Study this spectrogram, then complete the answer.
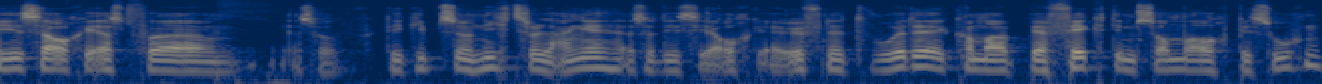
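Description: Medium pitch from a man, fairly even intonation and a moderate pace, in a very clean recording with a silent background. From Austria, Styria. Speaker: guest talking about his country. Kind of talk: casual interview. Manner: halting, many fillers.

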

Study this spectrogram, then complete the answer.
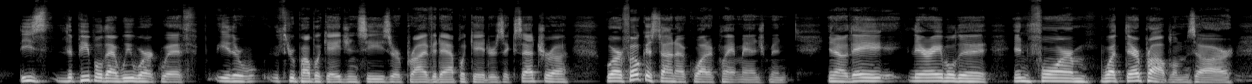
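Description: A man with an unremarkable speaking voice talks at a moderate pace and fairly high pitch. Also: ordinary pitch variation, very clean recording, silent background. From US Midwest, central Michigan. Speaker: professor and invasive plant scientist. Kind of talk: casual interview.

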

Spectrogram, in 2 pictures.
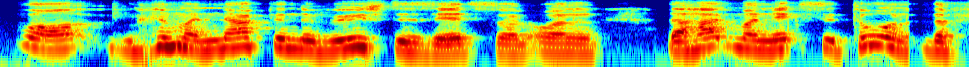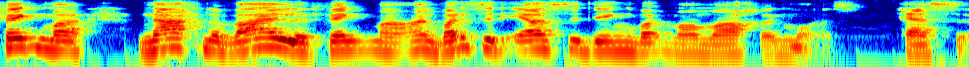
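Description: A high-pitched man's voice with an English accent. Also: ordinary pitch variation, fairly slow pace. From USA. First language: English (speaking German). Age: 50s. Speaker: author and raw food advocate. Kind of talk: interview. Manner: halting.

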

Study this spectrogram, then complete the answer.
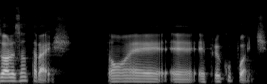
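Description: A man's bright, sharp tone at a moderate pace, on a very clean recording with a silent background. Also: dry, close sound with no echo. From Brazil, Rio de Janeiro. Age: 20s. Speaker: podcast host, environmental engineering student. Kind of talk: casual informative podcast chat.

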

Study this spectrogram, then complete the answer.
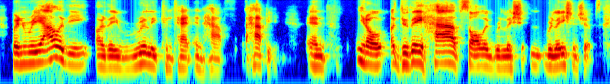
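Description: A man with a plain, everyday voice, an American accent, a medium pitch, ordinary pitch variation and a moderate pace. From US, Vietnamese family. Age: 40s. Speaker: podcast host. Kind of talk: interview.

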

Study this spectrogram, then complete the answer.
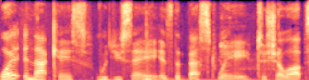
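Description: Moderate pace in a very clean recording with a silent background. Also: woman. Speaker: podcast co-host. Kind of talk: casual podcast conversation. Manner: laughs often, expressive.

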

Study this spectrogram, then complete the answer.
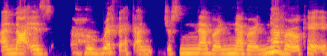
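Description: Speaking with a London accent, a woman uses a medium pitch, a bright, sharp tone and fairly even intonation. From London, England. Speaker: journalist and author. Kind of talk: interview conversation.

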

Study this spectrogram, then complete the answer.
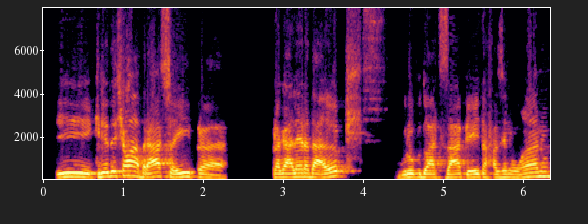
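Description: The tone is dark and mellow. Delivery comes at a moderate pace with fairly even intonation. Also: man. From Minas Gerais, Brazil. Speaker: guest beer taster. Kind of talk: casual chat.

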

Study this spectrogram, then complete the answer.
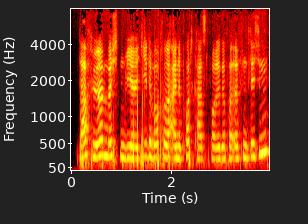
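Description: A woman speaks in a normal speaking voice at a moderate pace. Her pitch is fairly high and her intonation fairly even. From Germany, Duisburg (Ruhr area). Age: 20s. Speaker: podcast co-host, student teacher of religion. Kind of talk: scripted podcast trailer.

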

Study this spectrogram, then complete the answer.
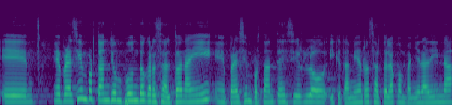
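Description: This is a plain, everyday voice. It moves at a fairly quick pace with fairly even intonation. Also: woman. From Peru. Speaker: audience member. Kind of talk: audience comment. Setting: room with audience.

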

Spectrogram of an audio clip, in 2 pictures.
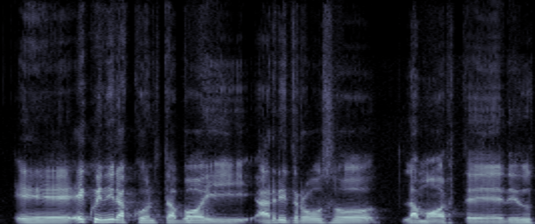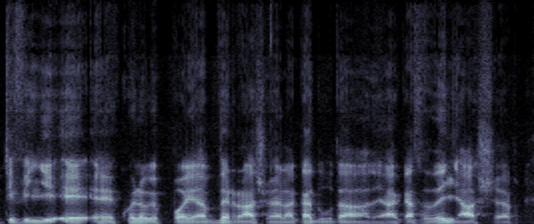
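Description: With fairly even intonation, a man talks in an unremarkable speaking voice. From Rome. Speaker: writer and podcast co-host. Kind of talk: casual chat.

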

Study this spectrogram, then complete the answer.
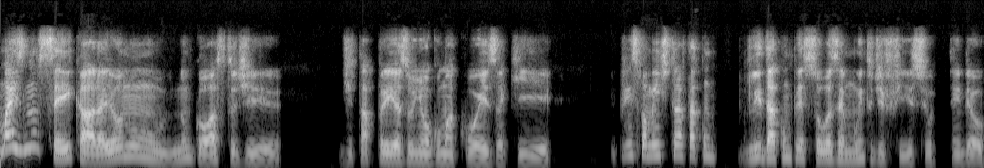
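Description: Against a quiet background, a man with a plain, everyday voice talks at a fairly slow pace with lively intonation. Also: medium pitch for a man. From interior of São Paulo state, Brazil (São José do Rio Preto). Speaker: heavily tattooed body-modification personality. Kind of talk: casual interview.

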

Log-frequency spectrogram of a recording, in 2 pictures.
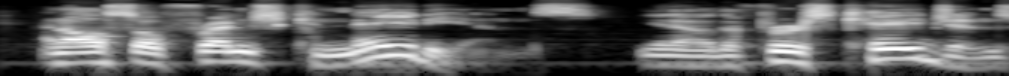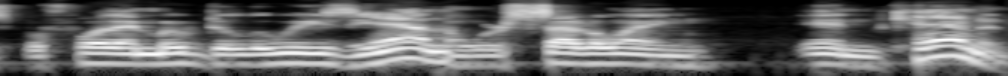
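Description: With an American accent, a man at medium pitch uses an unremarkable speaking voice, talking at a moderate pace with lively intonation and hardly any pauses. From western Wisconsin, US Upper Midwest. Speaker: paranormal researcher. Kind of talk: casual interview.

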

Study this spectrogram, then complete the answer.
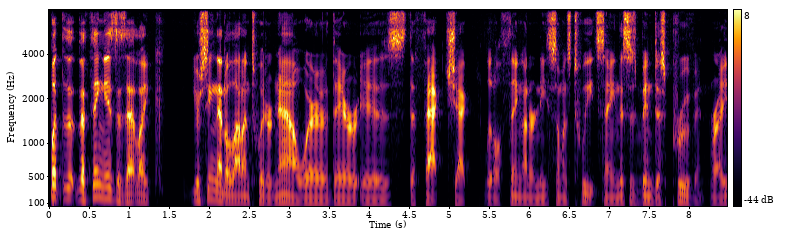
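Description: Dry and close with no echo, a man with a normal speaking voice talks at a fairly low pitch and a moderate pace, with ordinary pitch variation and hardly any pauses. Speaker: podcast co-host. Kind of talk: casual banter. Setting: recorded on Zoom.

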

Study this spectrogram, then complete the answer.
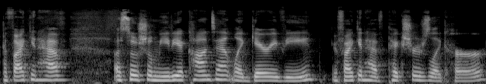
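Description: In an American accent, the speech runs at a fairly quick pace with ordinary pitch variation, on a very clean recording with a silent background. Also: woman. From Delaware County, Pennsylvania. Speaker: podcast host and life coach. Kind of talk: casual solo monologue.

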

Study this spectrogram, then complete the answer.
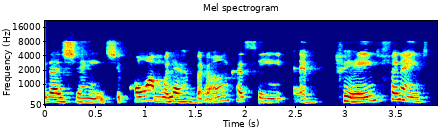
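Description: The woman's voice is somewhat breathy. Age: 30s. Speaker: finance professional. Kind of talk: casual interview. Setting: remote call.

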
